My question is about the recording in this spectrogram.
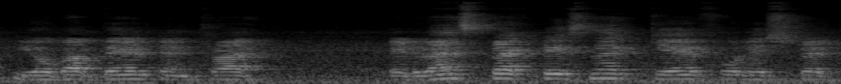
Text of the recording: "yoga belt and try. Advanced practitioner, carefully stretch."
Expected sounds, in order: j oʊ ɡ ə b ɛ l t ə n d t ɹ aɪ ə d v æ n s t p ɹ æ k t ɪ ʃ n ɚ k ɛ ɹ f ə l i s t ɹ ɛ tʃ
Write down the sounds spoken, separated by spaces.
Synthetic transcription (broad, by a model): j oʊ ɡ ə b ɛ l t ə n d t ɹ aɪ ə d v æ n s p ɹ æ k t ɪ s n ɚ k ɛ ɹ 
